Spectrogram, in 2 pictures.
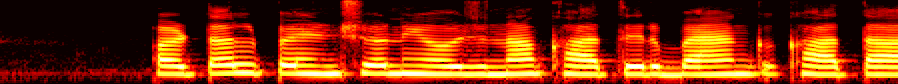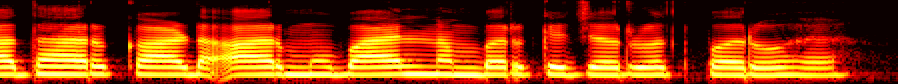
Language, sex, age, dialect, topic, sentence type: Magahi, female, 18-24, Southern, banking, statement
